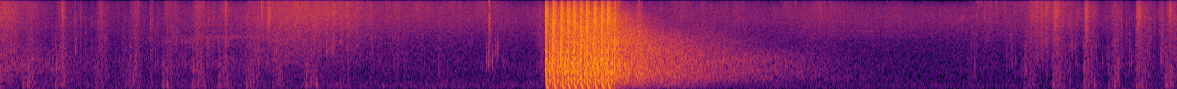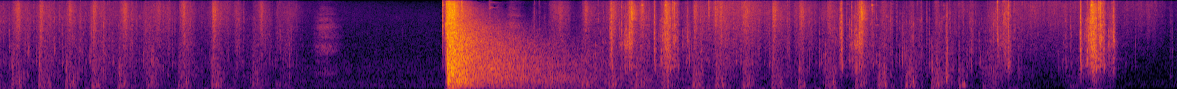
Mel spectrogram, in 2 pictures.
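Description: Footsteps rustle through grass and dry leaves.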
